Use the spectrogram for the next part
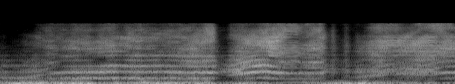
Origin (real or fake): fake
